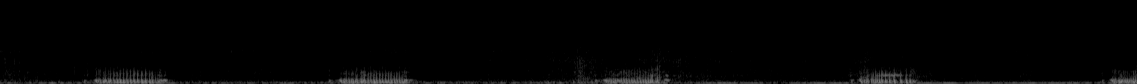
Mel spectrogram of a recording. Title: 9개월아기 코고는 소리...snoring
